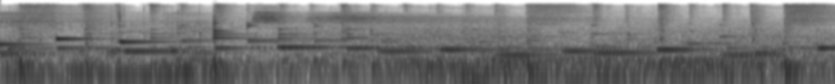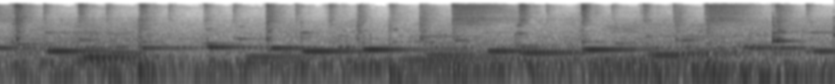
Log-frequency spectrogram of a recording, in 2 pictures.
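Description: Marimba played with mallets at close range: a fast, continuous run of short wooden notes in the middle register, over a steady low sound from the rest of the ensemble.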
